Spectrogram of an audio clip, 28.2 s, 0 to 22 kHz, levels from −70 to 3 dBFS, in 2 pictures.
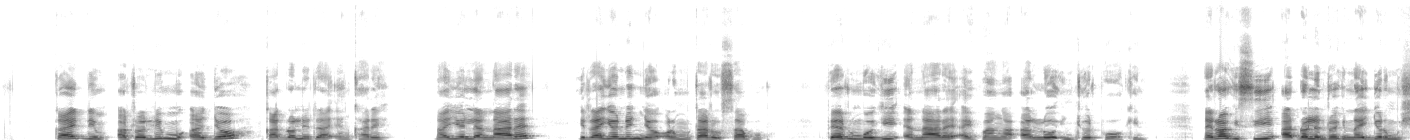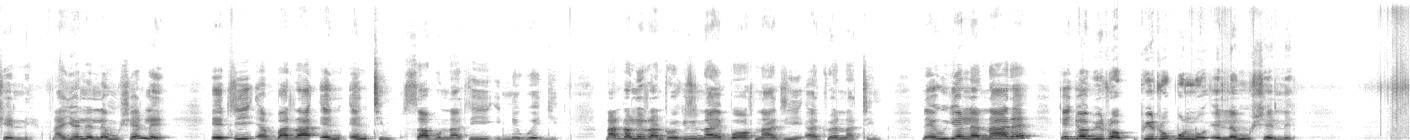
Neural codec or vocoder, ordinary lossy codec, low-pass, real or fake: none; none; none; real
